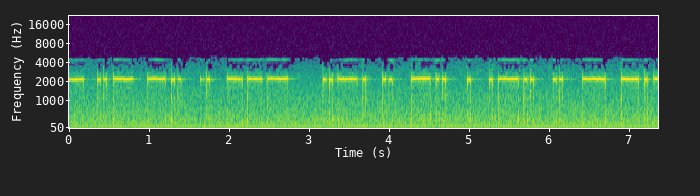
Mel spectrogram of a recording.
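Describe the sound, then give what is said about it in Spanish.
Morse code continuous wave (CW) telegraphy on the shortwave radio band: a single high, steady tone keyed on and off in quick short and long beeps, with a constant background hiss and a low hum. “Estas señales del código Morse, muy populares en el espectro de las ondas cortas, son fácilmente reconocibles.”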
